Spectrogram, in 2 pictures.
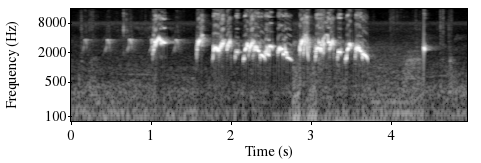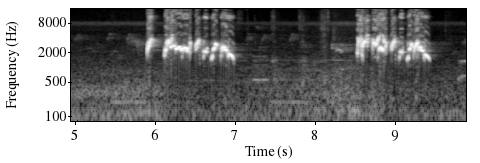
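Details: Training recording of a caged red-whiskered bulbul's doubled (เบิ้ล) song: lively, rapid chattering phrases, one stretching about two seconds, separated by short silences.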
